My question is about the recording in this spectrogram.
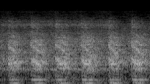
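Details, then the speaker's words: Turbo Honda Civic project with no intercooler. Slow, labouring crank that never catches: crank no start from a dead battery. "hold on we must be missing something did we unplug anything electrical hey no it's just too dead"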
